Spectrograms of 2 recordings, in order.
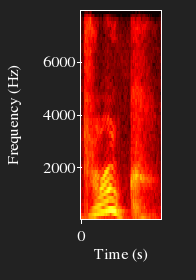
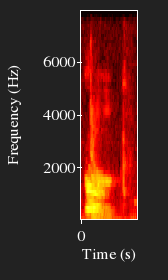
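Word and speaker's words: Dhurke: Oh, Drook. Drew. What are you up to this time? Dirk! Dirk. Dirk! Dirk. Just say Dirk.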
